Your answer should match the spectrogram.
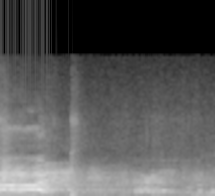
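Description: Spectators shouting from the sideline, loud for the first half second and then dropping away to quieter distant voices. One sharp knock sounds a little under a second in.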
